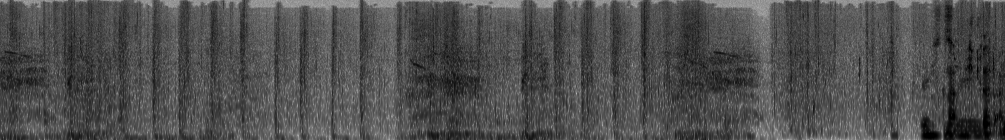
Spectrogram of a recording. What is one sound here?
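Footsteps thud quickly on the ground.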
